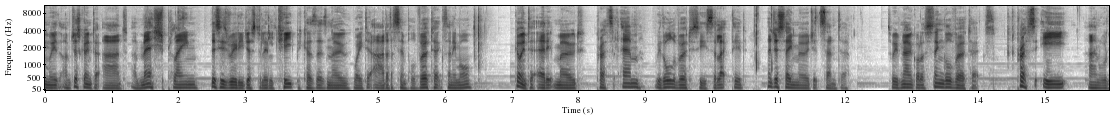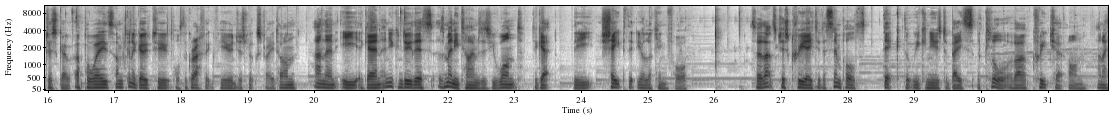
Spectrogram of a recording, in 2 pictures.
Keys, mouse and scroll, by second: 2.0 click, 6.4 Tab, 8.5 m, 11.6 click, 12.5-13.2 scroll up 1, 13.2-13.8 scroll down 1, 14.4-16.4 scroll down 1, 16.4 click, 17.8 KP_1, 20.1 e, 21.3 click, 21.5 e, 23.6 click, 27.8 Tab.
